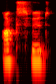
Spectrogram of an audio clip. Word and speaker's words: Oxford: you crossed the river, a ford in German, Furt, but this is just pronounced as fud here. So Oxford, Bedford, Stratford.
